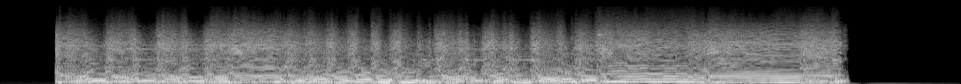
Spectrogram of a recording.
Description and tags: HEavy Guitar
Riff suonato da me.Suono Chitarra duro Heavy metal con Zoom G1Xon.
heavy, rock, rythum, rythem, thrash, metal, guitar, duro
